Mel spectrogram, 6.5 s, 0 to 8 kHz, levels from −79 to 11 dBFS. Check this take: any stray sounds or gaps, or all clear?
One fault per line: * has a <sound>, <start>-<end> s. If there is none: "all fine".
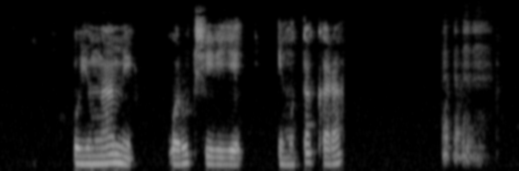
* has a throat clearing, 5.5-6.2 s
